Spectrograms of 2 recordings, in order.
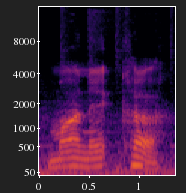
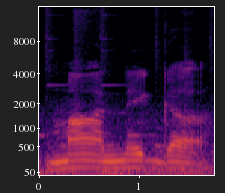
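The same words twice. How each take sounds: First: The name is said at a normal pace. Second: The name is said slowly, drawn out.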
